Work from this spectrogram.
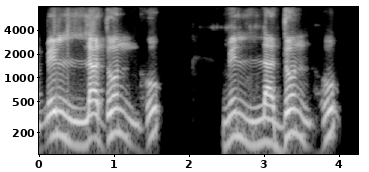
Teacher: देखो नून को लाम बनाकर दोनों लाम को एक कर दिया, चनाचा पढ़ने में सिर्फ लाम आता है, अगरचे लिखने में नून भी बाकी है।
